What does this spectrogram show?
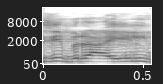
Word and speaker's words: जिब्रील: जिब्रील, कुरान में जिब्रील का है और हदीस में जिब्राइल भी आया है, दोनों तरह ठीक है, ठीक है। कुरान में जिब्रील आया है तो जिब्रीलु, जिब्रीला, जिब्रीला।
